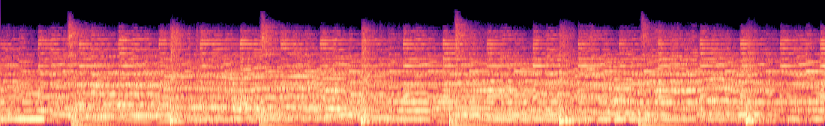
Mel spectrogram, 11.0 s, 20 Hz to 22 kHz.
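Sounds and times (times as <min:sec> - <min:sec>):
church bells ringing: 0:00.0 - 0:11.0
deeper bell: 0:00.0 - 0:11.0.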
